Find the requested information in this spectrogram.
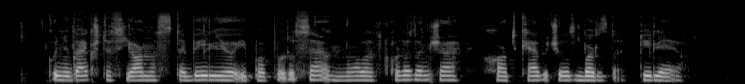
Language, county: Lithuanian, Vilnius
